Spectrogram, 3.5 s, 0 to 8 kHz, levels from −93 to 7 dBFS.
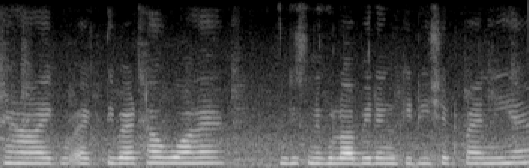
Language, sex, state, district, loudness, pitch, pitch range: Hindi, female, Haryana, Charkhi Dadri, -18 LUFS, 255 Hz, 250-265 Hz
